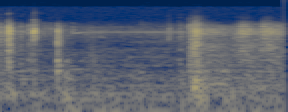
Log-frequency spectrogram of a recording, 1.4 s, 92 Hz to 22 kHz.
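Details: 2008 Renault Kangoo that would not crank due to a bad ground connection, started with a temporary ground cable from battery to transmission: a few quick cranking beats, then it catches into a steady run; starts cleanly now.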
